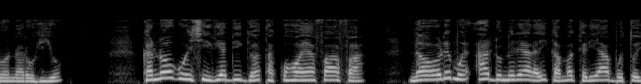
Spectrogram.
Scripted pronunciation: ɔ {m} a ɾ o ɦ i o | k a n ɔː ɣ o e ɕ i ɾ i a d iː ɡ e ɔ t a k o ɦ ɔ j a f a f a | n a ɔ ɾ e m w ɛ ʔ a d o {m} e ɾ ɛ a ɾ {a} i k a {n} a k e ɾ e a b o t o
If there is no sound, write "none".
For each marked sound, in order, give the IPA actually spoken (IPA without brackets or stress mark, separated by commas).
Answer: n, m, a, m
